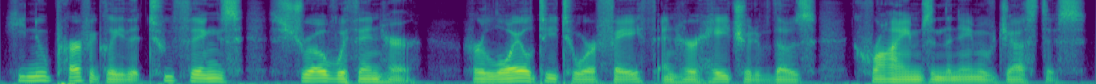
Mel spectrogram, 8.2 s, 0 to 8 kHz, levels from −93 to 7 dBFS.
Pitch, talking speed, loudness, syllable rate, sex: 95 Hz, 180 wpm, -19 LUFS, 4.8 syllables/s, male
